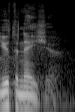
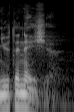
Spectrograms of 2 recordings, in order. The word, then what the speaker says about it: euthanasia: What about euthanasia? By the way, when you Google that, there's two ways to say that name. Euthanasia, you use it over across the waters, and euthanasia. You can pronounce it either way.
